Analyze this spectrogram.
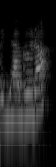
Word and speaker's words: Yagura: It's called Yagura. Hegura? Yeah, yes. Oh, very good. Very good pronunciation.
